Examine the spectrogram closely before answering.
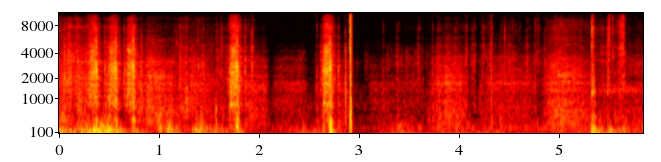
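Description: Footsteps and rustling over dry grass and wood chips, broken by a few sharp cracks; the loudest are a close pair about three seconds in.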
